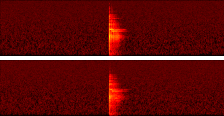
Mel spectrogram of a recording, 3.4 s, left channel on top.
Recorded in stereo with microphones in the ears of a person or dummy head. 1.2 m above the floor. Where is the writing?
I don't hear writing.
